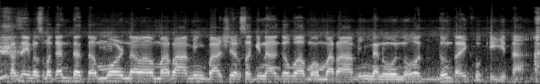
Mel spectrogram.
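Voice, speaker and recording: A man with a medium pitch talks very fast, with hardly any pauses and a monotone, flat delivery. His loudness stays very even, and there is noticeable background noise. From Visayas, Philippines. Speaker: vlogger and comedian. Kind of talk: casual chat. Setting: home studio.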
